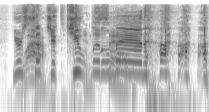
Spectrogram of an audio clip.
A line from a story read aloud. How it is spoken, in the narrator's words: Laughs and says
